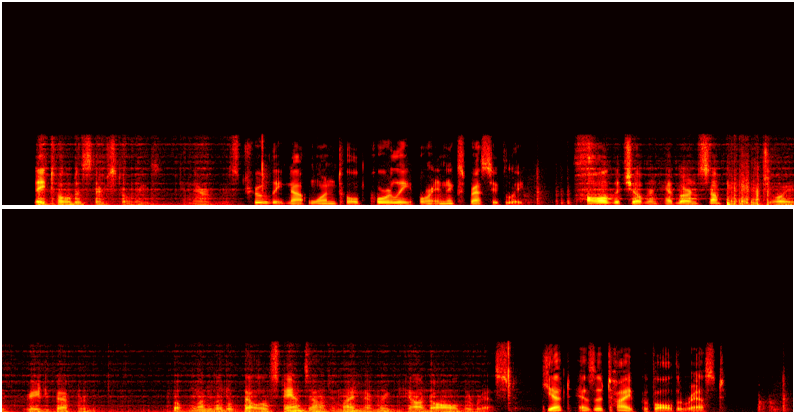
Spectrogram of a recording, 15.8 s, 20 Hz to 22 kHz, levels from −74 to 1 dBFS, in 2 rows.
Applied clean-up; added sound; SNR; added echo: neural mask model RNNoise.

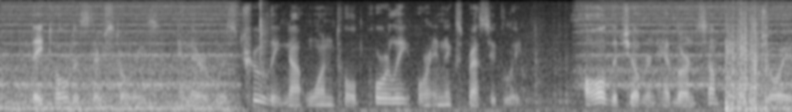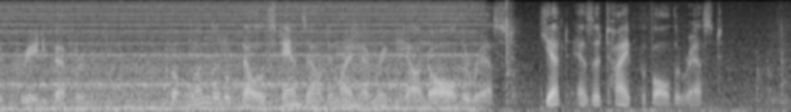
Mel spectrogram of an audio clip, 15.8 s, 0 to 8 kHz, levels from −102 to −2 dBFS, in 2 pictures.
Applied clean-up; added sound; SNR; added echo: none; Tick / Hiss / Explosion / Fire; 0 dB; none.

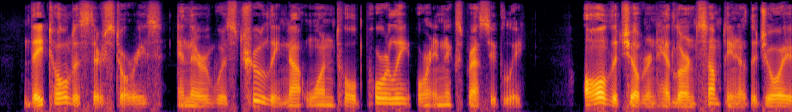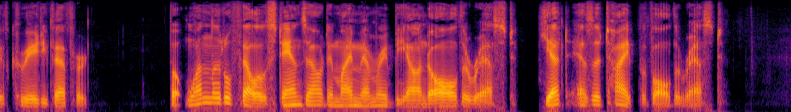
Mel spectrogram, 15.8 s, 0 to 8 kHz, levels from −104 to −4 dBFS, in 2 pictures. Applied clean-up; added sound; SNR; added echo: none; none; none; none.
